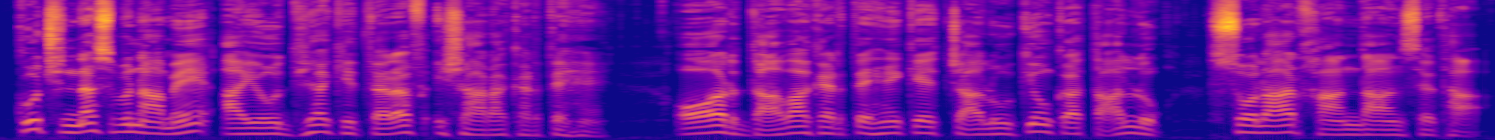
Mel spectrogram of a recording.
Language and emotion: Urdu, neutral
